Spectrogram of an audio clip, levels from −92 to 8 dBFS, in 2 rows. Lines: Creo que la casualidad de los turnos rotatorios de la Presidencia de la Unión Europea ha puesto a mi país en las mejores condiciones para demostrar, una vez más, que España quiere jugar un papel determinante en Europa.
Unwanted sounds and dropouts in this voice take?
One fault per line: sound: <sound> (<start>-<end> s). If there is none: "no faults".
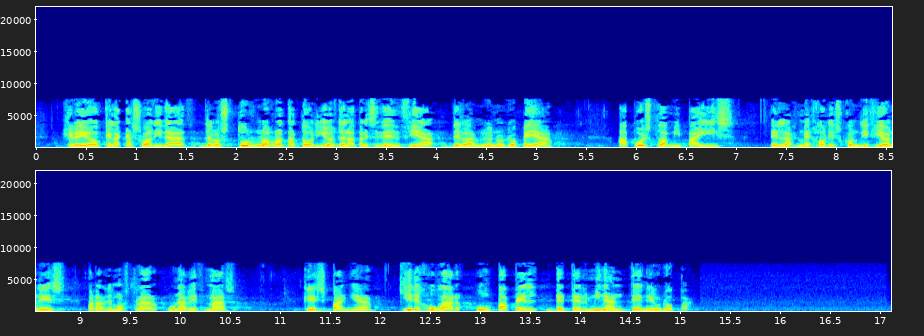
no faults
